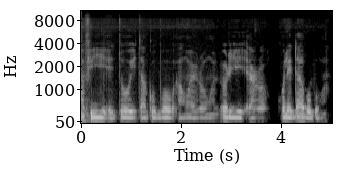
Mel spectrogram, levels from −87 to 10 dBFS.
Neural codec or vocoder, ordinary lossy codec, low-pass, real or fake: none; none; 9.9 kHz; real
